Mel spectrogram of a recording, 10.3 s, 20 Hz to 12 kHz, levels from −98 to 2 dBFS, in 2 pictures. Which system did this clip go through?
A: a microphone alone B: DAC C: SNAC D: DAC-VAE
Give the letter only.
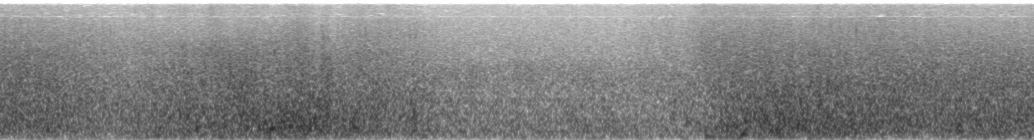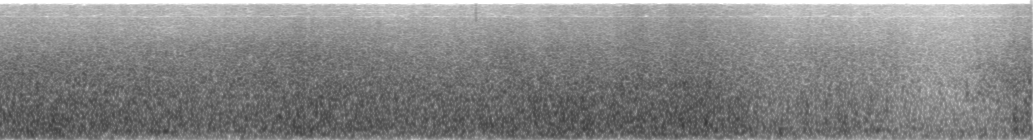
A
